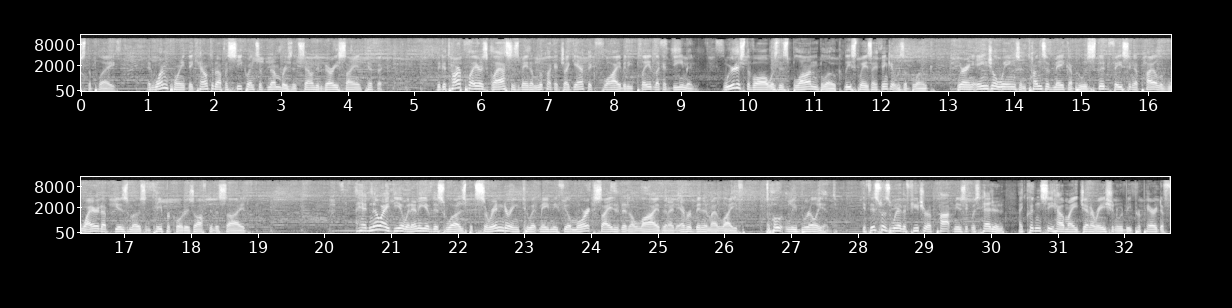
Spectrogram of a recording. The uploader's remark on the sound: Recorded live at Hi-Fi Bar in New York, NY.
